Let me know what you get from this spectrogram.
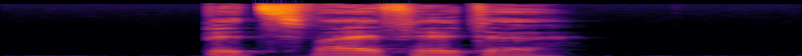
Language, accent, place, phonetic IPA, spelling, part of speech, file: German, Germany, Berlin, [bəˈt͡svaɪ̯fl̩tə], bezweifelte, adjective / verb, De-bezweifelte.ogg
- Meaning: inflection of bezweifeln: 1. first/third-person singular preterite 2. first/third-person singular subjunctive II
